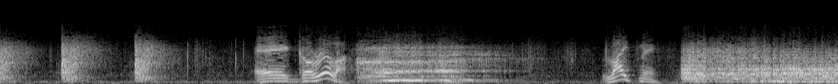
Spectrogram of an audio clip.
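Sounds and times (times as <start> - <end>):
judge's gavel strike: 0.0 - 1.8
speech: 2.6 - 4.6, 6.0 - 8.3.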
